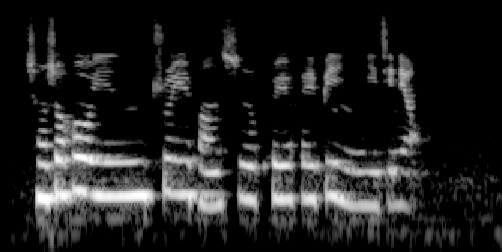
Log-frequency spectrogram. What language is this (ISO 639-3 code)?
zho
